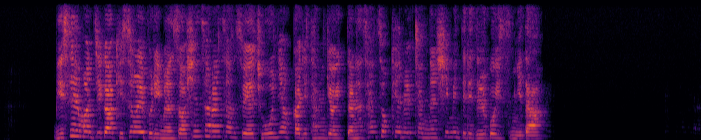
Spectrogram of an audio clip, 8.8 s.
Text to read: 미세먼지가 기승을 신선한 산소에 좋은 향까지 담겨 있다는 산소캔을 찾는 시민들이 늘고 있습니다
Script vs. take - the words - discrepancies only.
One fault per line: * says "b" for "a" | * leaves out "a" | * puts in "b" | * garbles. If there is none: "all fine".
* puts in "부리면서"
